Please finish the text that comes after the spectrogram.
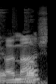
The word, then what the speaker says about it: homage: almost like a okay I appreciate you pronounce the h when you say homage homage Homage. Is it Is it Is it homage? Well, a lot of people homage. Omage.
